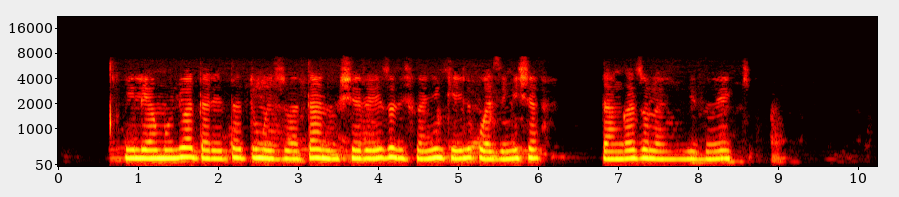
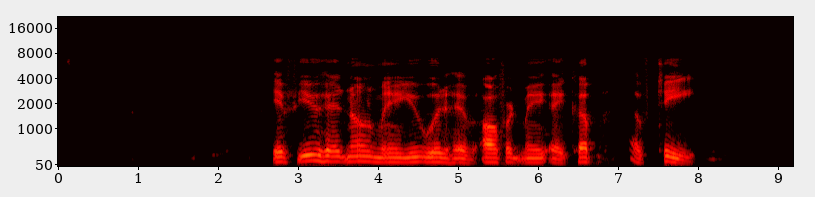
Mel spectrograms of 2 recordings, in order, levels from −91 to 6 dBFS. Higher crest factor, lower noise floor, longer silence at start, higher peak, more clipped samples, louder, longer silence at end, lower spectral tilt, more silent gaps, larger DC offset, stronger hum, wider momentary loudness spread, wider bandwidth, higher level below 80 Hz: second, 14 dB vs 22 dB; second, -82 dBFS vs under -90 dBFS; second, 0.65 s vs 2.7 s; first, -6 dBFS vs -28 dBFS; neither; first, -20 LUFS vs -48 LUFS; about the same, 1.25 s vs 1.25 s; first, -8.5 dB/octave vs -4.5 dB/octave; second, none vs 7.01-7.13 s; neither; neither; about the same, 9 LU vs 10 LU; second, 6.4 kHz vs 7.2 kHz; first, -62 dBFS vs -88 dBFS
